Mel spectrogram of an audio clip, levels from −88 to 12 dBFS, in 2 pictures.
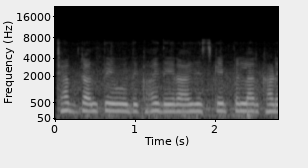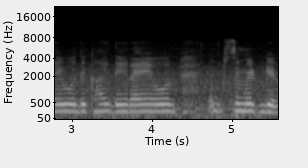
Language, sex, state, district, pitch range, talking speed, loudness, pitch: Hindi, female, Maharashtra, Aurangabad, 220-230 Hz, 180 wpm, -29 LUFS, 225 Hz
